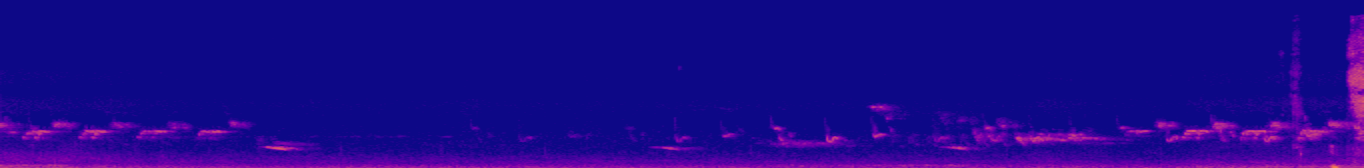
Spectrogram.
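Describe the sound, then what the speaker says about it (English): Small birds chirp and tweet in quick repeated phrases at a distance over a quiet garden hush, with a few soft rustles near the end. "Can you hear the birds?"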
